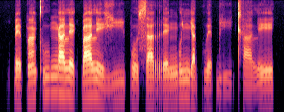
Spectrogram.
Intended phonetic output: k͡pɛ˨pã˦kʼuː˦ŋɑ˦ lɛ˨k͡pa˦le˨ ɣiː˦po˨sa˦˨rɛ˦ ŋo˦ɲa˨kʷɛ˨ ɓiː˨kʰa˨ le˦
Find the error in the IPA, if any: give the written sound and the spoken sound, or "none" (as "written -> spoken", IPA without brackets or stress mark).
ɑ˦ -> a˦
